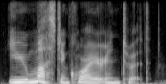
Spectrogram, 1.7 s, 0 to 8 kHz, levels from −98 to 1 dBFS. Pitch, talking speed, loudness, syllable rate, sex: 215 Hz, 180 wpm, -16 LUFS, 5.8 syllables/s, female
